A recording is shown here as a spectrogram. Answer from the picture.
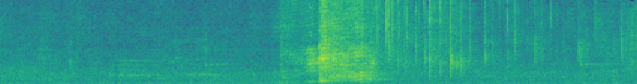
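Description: A woman coughs once, a short harsh burst about halfway through, over a steady low hum.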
